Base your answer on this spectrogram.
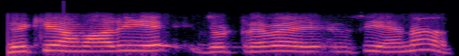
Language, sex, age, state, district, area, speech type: Hindi, male, 60+, Uttar Pradesh, Azamgarh, rural, conversation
